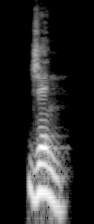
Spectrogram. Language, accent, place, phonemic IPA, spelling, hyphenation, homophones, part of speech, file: German, Germany, Berlin, /dʒɪn/, Dschinn, Dschinn, Gin, noun, De-Dschinn.ogg
- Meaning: jinn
